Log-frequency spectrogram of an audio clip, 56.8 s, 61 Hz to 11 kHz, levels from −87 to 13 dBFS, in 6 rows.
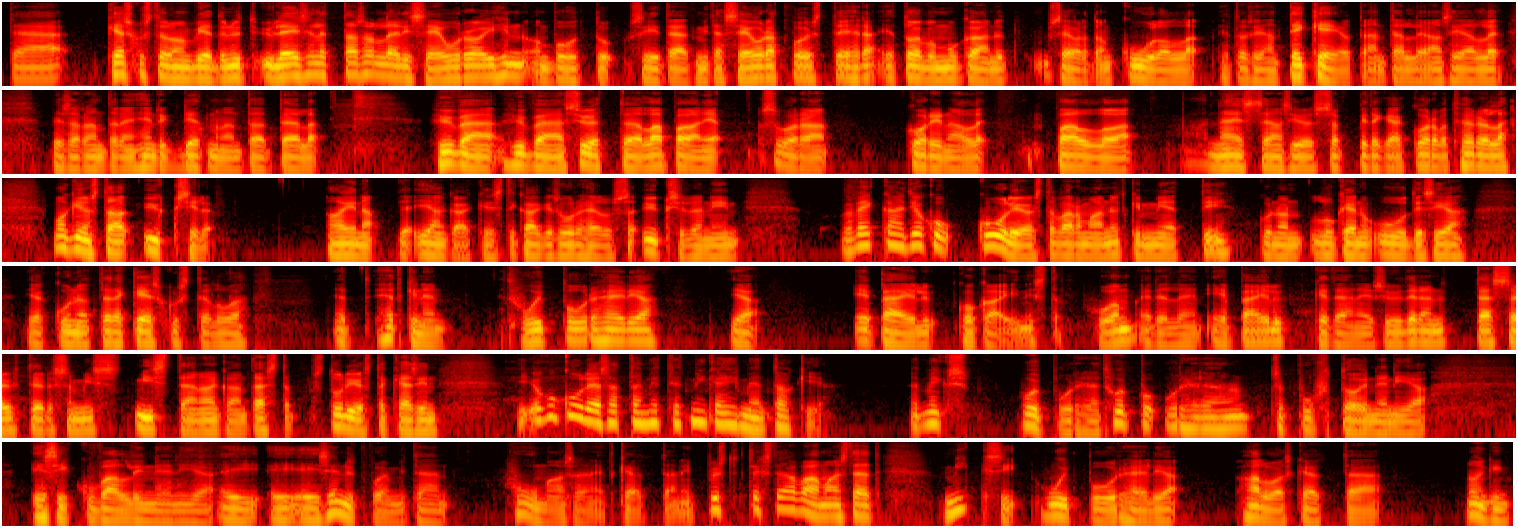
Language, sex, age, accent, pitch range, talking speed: Finnish, male, 30-49, native, 90-110 Hz, 140 wpm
